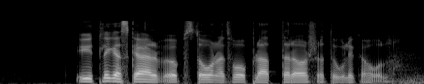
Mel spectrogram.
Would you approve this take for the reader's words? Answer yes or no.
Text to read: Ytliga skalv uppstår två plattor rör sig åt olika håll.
no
